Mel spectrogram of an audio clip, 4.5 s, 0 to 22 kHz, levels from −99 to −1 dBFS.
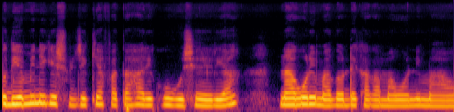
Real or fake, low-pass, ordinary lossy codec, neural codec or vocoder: fake; 19.8 kHz; none; vocoder, 44.1 kHz, 128 mel bands every 256 samples, BigVGAN v2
